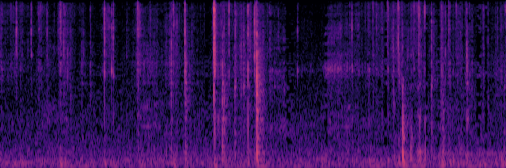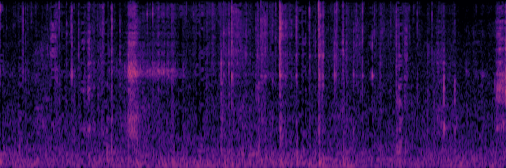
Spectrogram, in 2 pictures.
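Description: A knife scrapes and shaves curls off a solid bar of soap, held in the hand, that has a black outer layer over a pale yellow core. Quiet, bright, crisp scratching and crinkly ticks come in an irregular patter, with a few sharper snaps near the two- and two-and-a-half-second marks.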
